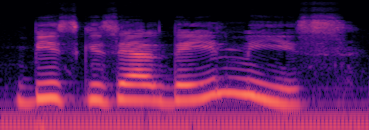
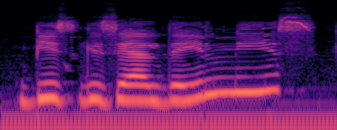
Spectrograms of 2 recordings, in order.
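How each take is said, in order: No difference in how they are said.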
